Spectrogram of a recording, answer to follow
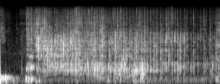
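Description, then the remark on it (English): A fizzy drink is poured into a cup, a steady rush of liquid with a bright foaming hiss that runs for about four seconds after a brief start. “Pour me one right here. Pour me one.”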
